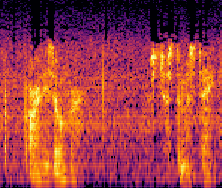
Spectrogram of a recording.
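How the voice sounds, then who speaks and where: Tired kind husband, low soothing voice, dull old radio drama sound. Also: male voice, fairly even intonation, normal speed. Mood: soothing, resigned. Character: gentle, weary, protective husband soothing his wife. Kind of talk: 1950s radio drama acting. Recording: muffled, noisy vintage radio recording.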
